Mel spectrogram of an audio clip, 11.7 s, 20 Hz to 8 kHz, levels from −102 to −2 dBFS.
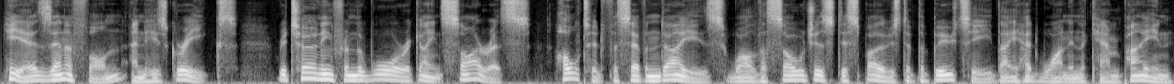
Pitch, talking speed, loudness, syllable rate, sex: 105 Hz, 145 wpm, -19 LUFS, 3.9 syllables/s, male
